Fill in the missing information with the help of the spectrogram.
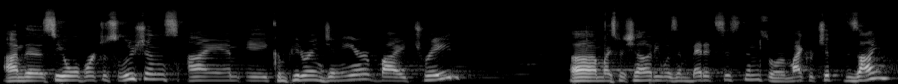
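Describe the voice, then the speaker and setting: A man with a notably high speaking voice gives a tech conference talk. He is upbeat and animated, and his speech is loose with "uh" fillers. He sounds like a company founder presenting to developers. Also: normal speed. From United States. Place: conference session room.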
